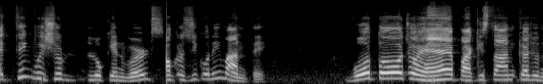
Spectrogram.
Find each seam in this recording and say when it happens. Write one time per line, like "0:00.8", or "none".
0:01.7

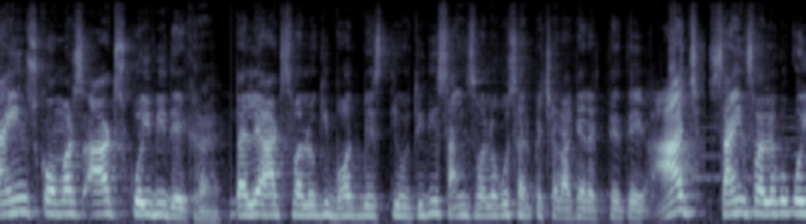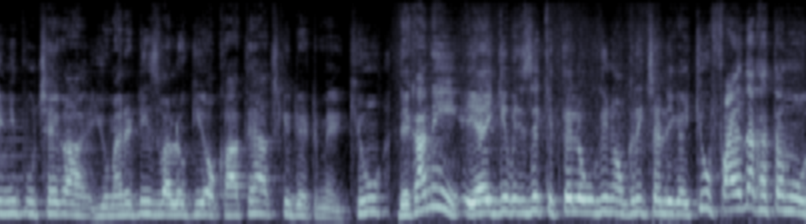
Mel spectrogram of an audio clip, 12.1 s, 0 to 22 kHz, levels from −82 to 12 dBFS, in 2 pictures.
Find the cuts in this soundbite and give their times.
0:01.6
0:05.3
0:09.0

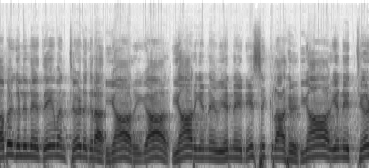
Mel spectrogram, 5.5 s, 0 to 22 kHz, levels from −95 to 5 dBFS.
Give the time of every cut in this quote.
0:01.6
0:02.6
0:04.5

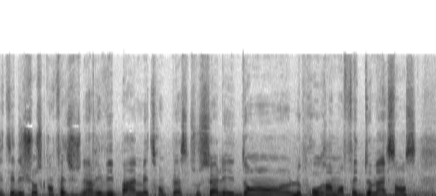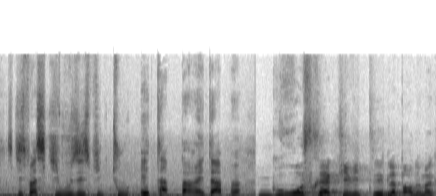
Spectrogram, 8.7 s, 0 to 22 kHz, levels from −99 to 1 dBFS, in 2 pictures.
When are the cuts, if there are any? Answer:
0:06.9

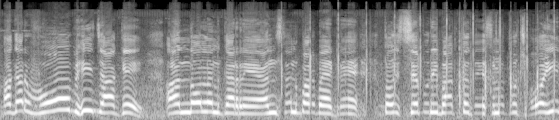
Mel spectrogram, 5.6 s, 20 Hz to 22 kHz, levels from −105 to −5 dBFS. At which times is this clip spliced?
none

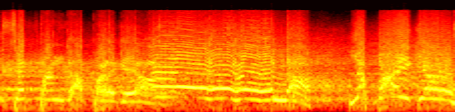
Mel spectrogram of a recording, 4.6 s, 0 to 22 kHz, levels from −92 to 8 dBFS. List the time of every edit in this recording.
0:02.7

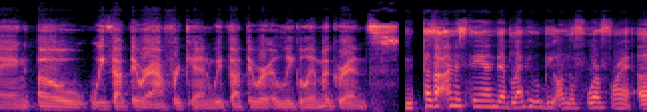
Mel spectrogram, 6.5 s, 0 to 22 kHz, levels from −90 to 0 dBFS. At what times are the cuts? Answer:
0:04.0

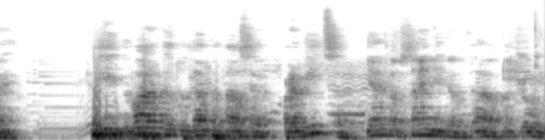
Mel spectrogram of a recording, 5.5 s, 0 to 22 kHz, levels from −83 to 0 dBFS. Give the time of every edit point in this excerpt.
0:03.6

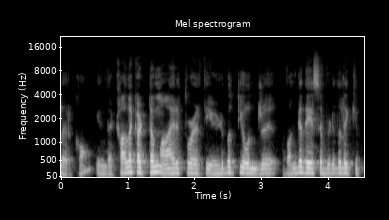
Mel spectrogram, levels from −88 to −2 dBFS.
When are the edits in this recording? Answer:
0:03.3

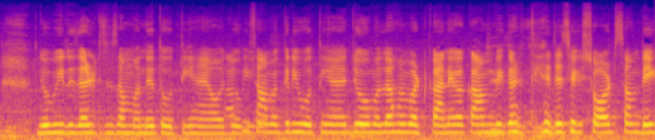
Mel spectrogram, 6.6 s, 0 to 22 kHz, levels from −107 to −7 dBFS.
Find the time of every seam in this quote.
0:02.5

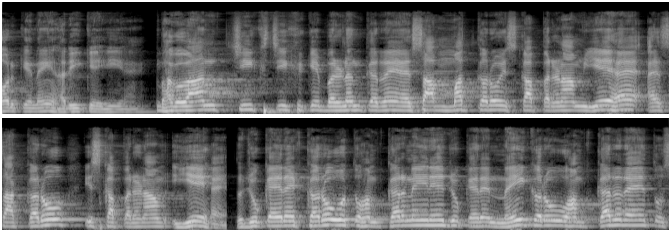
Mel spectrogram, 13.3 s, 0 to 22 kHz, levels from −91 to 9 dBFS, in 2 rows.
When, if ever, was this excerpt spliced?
0:01.5
0:08.9

